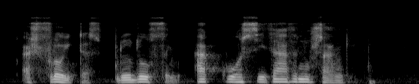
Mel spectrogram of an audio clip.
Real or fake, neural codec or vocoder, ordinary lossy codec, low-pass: fake; codec, 16 kHz, 2 kbps, X-Codec, WavLM features, trained on Multilingual LibriSpeech; Opus, 24 kbps; 7.2 kHz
